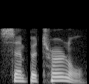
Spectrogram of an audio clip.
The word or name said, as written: sempiternal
